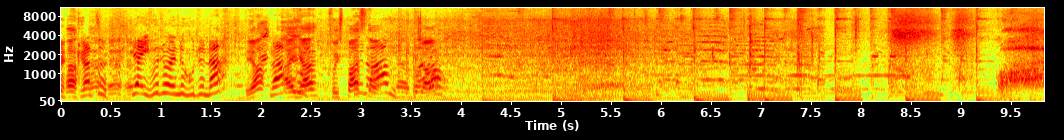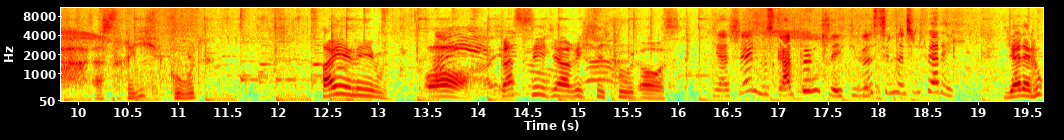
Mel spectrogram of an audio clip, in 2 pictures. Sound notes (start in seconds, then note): 3.6 engine noise; 5.1 happy music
